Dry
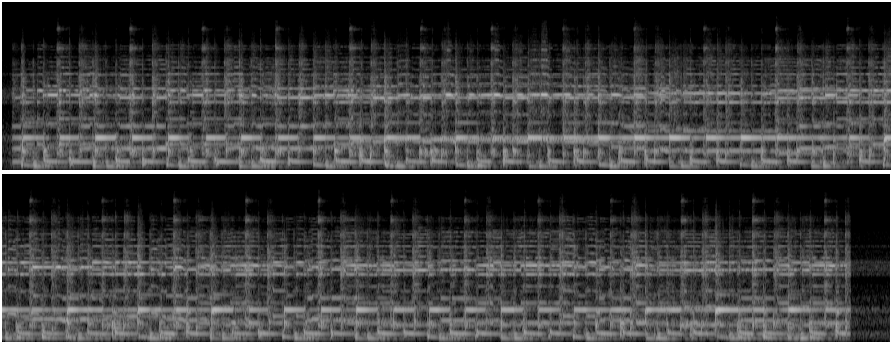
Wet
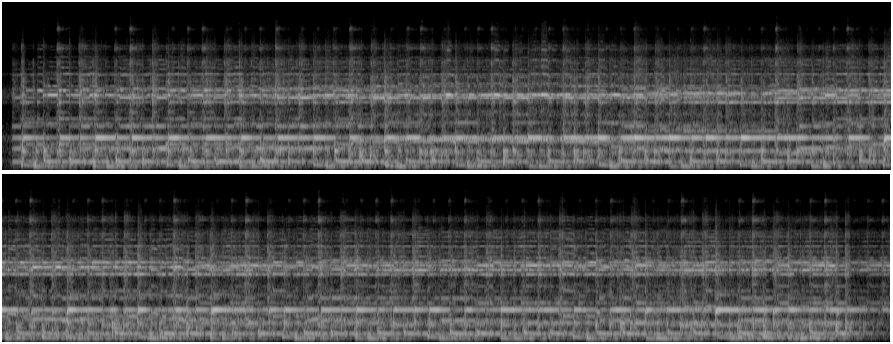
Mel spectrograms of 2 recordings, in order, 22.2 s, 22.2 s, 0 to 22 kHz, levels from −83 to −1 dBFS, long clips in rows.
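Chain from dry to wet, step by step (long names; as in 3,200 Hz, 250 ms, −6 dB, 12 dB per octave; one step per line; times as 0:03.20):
echo with a time of its own for lows and highs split 620 Hz, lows 171 ms, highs 717 ms, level −7 dB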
